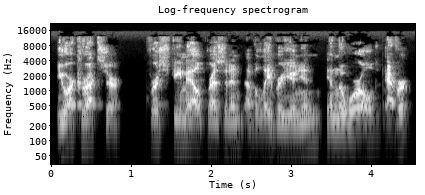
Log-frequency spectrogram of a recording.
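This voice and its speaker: A middle-aged man from Los Angeles, a guest on a podcast, telling stories in a relaxed, casual way. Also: medium pitch, brisk. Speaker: guest actor. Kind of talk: casual interview chat.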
